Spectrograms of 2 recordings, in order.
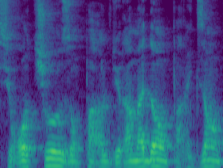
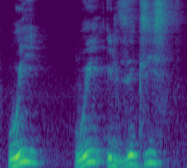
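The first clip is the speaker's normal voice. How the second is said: normal talking voice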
